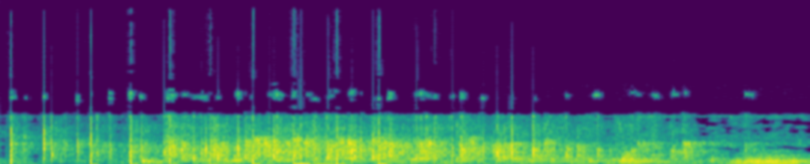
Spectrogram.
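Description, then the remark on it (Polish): An audience at a debate bursts into loud, dense applause for the Akademia Ekonomiczna student research club, many hands clapping in a steady crackling wash for several seconds, with a few voices calling out near the end as it fades. “Dziękujemy i brawo dla Akademii Ekonomicznej, naszego kołu naukowego.”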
